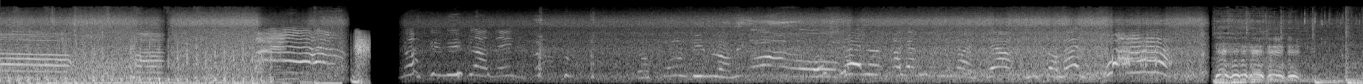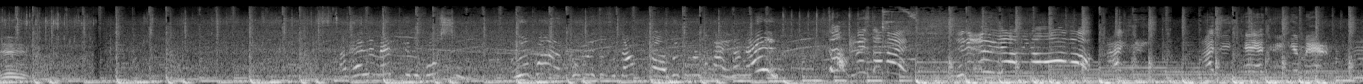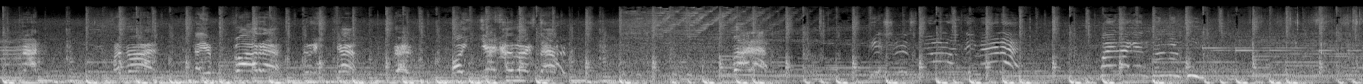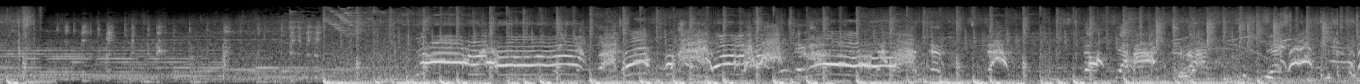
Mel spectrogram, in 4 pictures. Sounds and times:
Stream: 0.0 - 54.4.

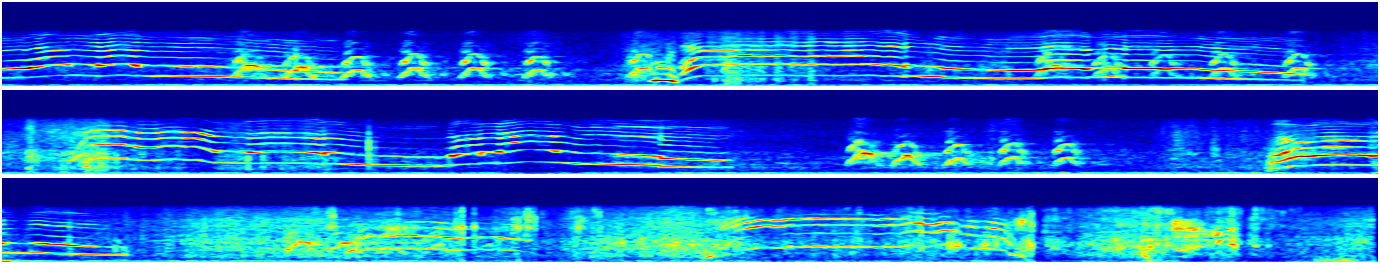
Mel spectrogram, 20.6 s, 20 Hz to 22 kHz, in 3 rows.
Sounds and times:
Meow: 0.0 - 1.7, 3.4 - 6.4, 13.2 - 14.2, 17.4 - 18.9.

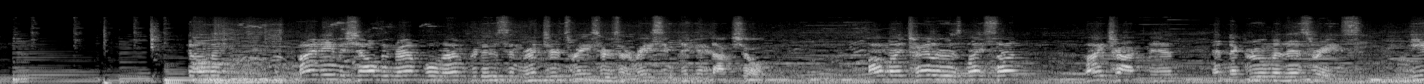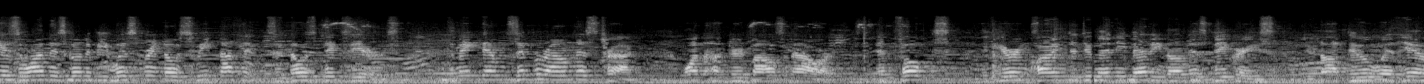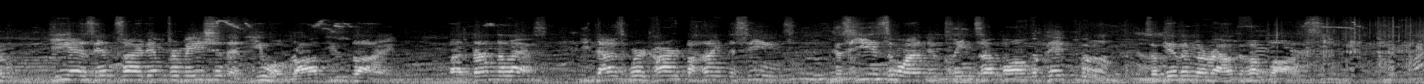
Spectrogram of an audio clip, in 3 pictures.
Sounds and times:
Music: 0.0 - 42.7
Speech: 1.9 - 7.7, 8.5 - 41.9.

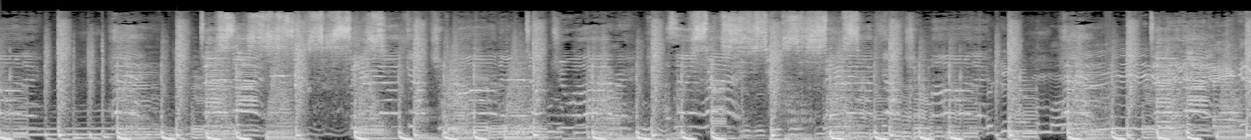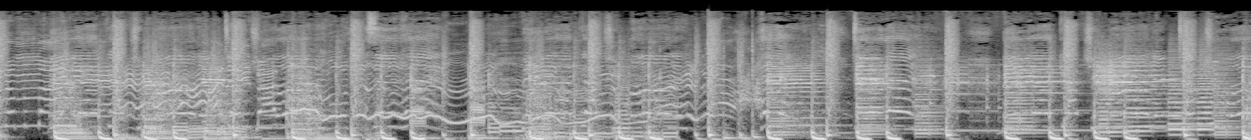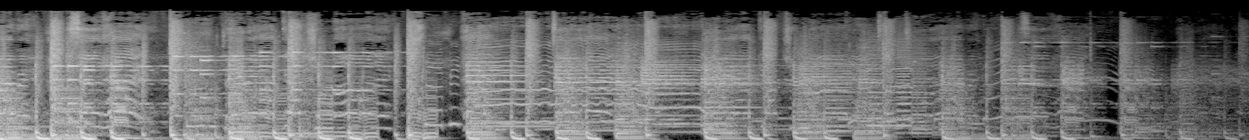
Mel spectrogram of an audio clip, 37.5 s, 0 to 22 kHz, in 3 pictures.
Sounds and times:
Funk: 0.0 - 37.5.

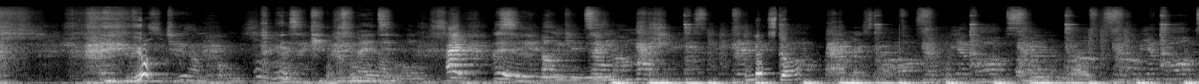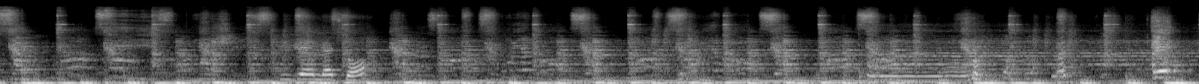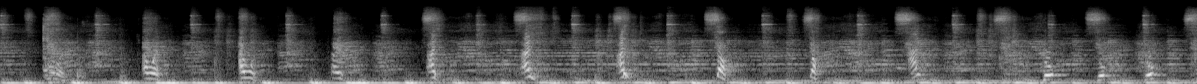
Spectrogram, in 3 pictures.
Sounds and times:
Music: 3.0 - 35.9.

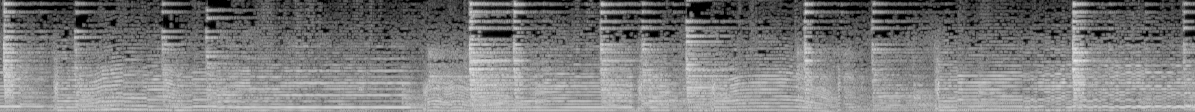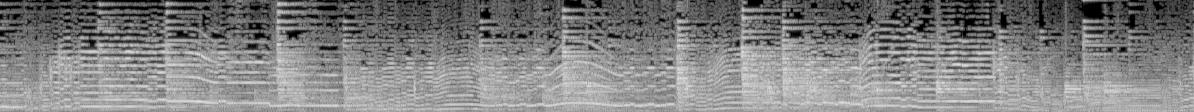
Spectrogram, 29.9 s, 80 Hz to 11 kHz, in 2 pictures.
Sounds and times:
Steel guitar, slide guitar: 0.0 - 29.8.

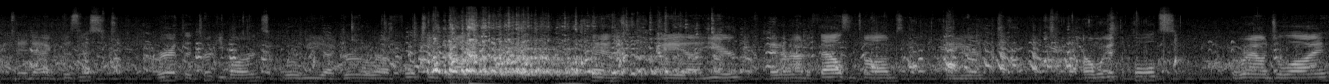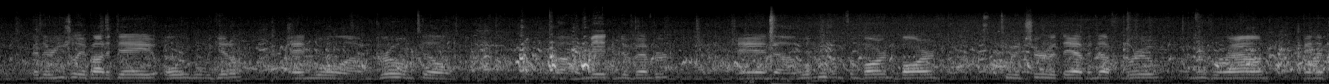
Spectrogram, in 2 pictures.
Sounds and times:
Gobble: 0.0 - 26.5.

